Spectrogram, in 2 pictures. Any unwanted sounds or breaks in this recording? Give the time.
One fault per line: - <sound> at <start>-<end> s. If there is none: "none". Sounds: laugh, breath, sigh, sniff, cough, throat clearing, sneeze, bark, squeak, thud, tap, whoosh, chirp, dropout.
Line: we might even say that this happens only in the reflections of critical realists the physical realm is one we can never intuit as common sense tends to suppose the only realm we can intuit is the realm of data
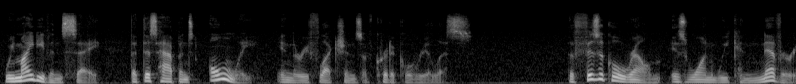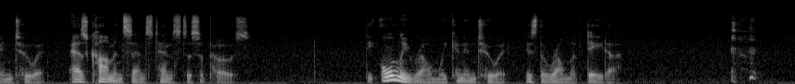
- sigh at 11.0-11.1 s
- cough at 15.3-15.6 s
